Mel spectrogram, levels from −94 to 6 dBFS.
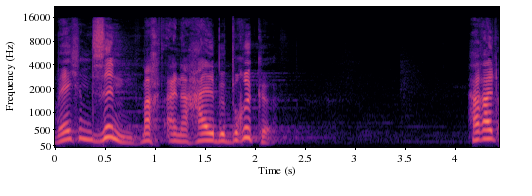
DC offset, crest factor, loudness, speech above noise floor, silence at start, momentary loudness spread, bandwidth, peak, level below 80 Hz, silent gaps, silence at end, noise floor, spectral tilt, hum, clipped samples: under 0.1%; 22 dB; -29 LUFS; 46 dB; 0 s; 12 LU; 16.5 kHz; -8 dBFS; -84 dBFS; none; 0 s; -75 dBFS; -3.5 dB/octave; none; under 0.1%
